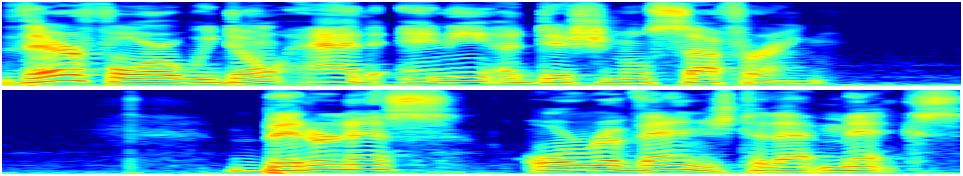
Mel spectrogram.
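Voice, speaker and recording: A man speaks with a fairly high pitch. His intonation is lively. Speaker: self-help podcaster. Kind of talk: reading aloud. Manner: fast.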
